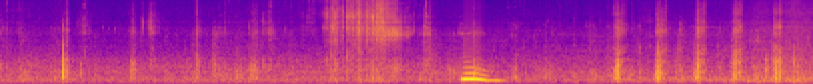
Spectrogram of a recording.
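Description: Close-up mouth sounds of someone chewing a mouthful of fried tiwul rice, with moist crunches and clicks that come more often in the last couple of seconds. Halfway through there is a short breathy hiss, then a brief hummed "mm", which is the loudest sound.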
